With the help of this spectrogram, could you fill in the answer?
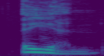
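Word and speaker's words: Euan: E-U-A-N? Ian, probably Ian actually. You pronounce that Ian. It's probably the Celtic spelling of it.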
